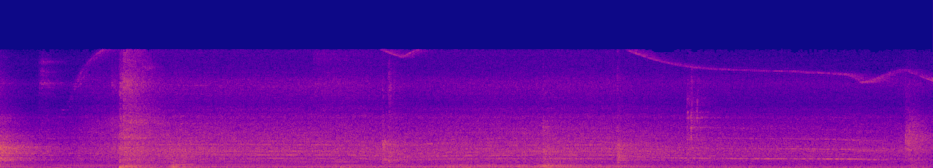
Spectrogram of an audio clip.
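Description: High-frequency PVC welding machine working: sharp pneumatic air hisses, loudest at the start and about a second in, then lighter hisses and clunks every second or two over a steady machine hum.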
